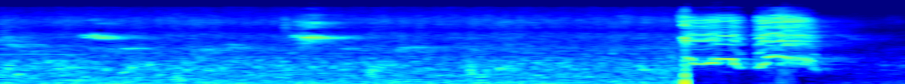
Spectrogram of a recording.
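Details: Bali green junglefowl giving a sudden, sharp two-syllable screech near the end, preceded by faint distant bird chirps and a steady rushing background noise.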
